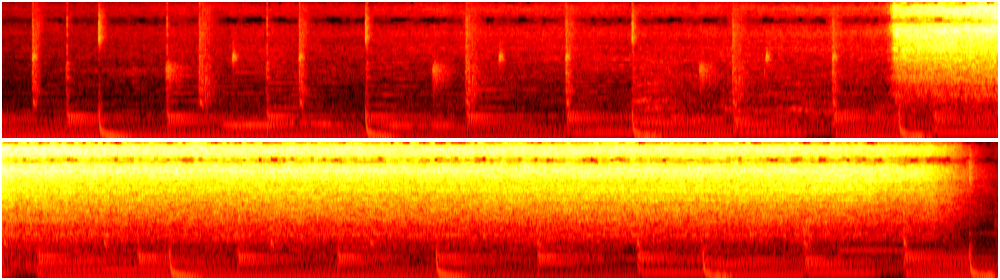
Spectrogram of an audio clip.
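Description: Loud, steady sizzling of onions, tomatoes and green chilies frying in hot oil in a pan, starting abruptly partway through after quieter clinking and tapping; no voices.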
